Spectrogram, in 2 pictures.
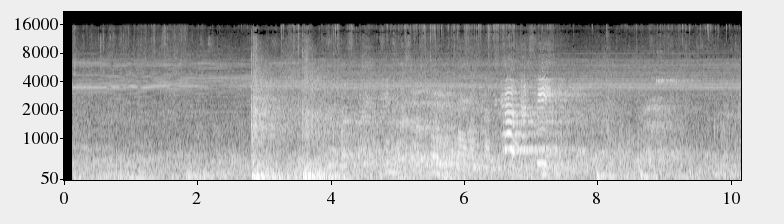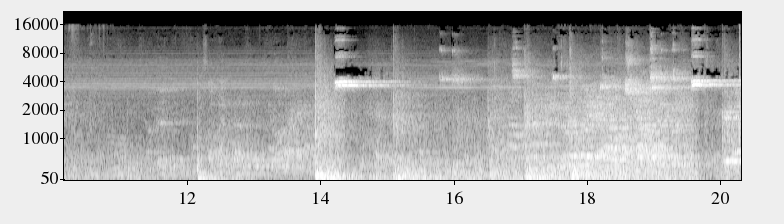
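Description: Basketball bouncing on a hardwood gym floor during a youth game, each bounce a sharp thud that echoes around the large hall, over the chatter of players and spectators.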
